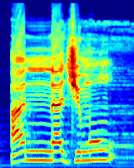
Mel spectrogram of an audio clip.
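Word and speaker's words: النجم: अनजमु लाम की आवाज नहीं आ रही। पढ़ने में लाम छुप गया। लाम साइलेंट हो गया।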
